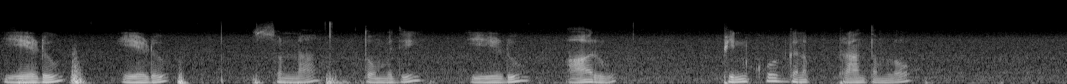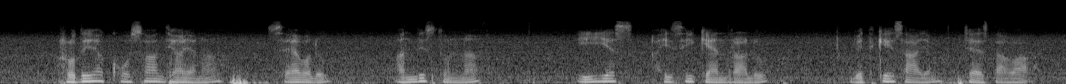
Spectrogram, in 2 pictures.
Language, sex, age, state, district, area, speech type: Telugu, male, 18-30, Andhra Pradesh, Krishna, rural, read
